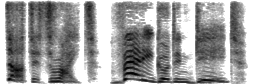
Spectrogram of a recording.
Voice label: happy; fertig classic games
